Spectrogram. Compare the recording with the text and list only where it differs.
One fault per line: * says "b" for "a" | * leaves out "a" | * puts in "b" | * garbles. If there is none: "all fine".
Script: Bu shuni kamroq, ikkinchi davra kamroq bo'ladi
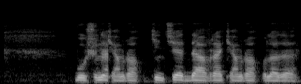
all fine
